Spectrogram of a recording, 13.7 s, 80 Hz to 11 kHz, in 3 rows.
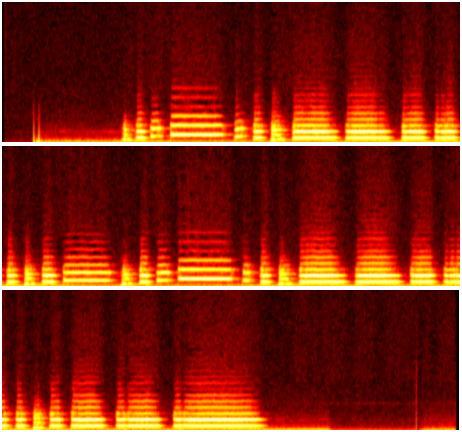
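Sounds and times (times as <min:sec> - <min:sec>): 
bugle call: 0:01.2 - 0:11.8.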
